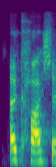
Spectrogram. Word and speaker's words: Akasha: was it I'm sorry you're gonna have to pronounce the name for me because I'm yes Akasha superfoods Akasha superfoods so how did how did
